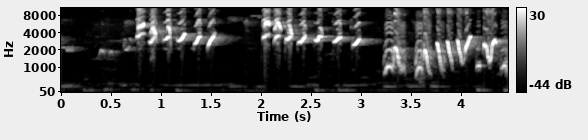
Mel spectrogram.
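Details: An agitated white-rumped shama seeking a rival sings repeated bursts of fast high whistled notes, then a lower run of rapid zigzag notes, over faint low knocking sounds.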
